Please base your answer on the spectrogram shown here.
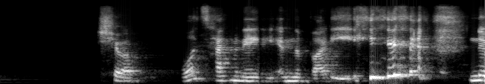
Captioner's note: laughing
